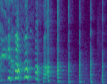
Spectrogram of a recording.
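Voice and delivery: high, long cackling fit; helpless laughter. Real, not acted. Cracking up at the wolf bit, helpless real laughter. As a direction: laugh until out of breath.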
